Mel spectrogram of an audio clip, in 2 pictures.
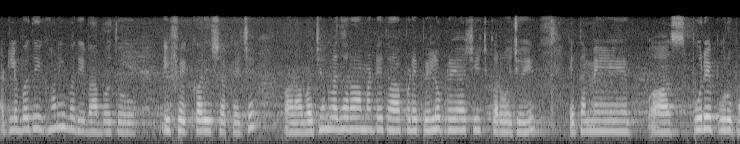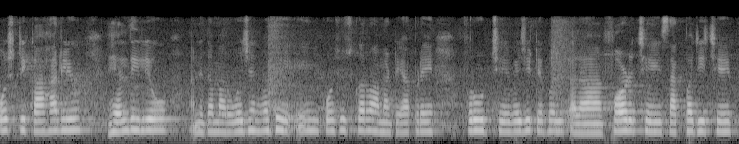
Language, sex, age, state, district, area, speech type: Gujarati, female, 30-45, Gujarat, Rajkot, rural, spontaneous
